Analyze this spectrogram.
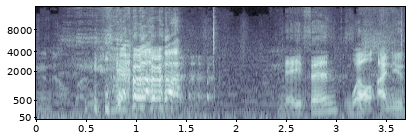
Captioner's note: laughs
